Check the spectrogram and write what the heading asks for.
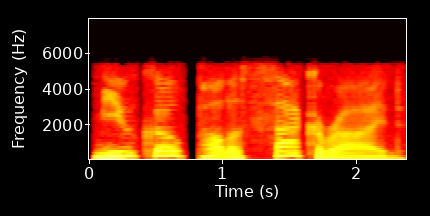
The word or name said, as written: mucopolysaccharide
